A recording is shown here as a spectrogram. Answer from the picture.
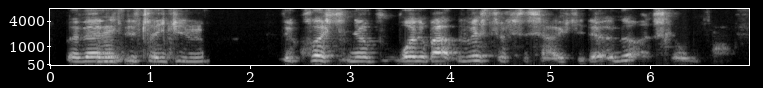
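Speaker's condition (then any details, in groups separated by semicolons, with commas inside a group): Cerebral palsy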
